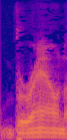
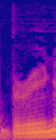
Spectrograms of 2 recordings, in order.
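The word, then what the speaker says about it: Broun: of the incumbent Paul Brown I think you pronounce that brown or Brun or something um he's a republican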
